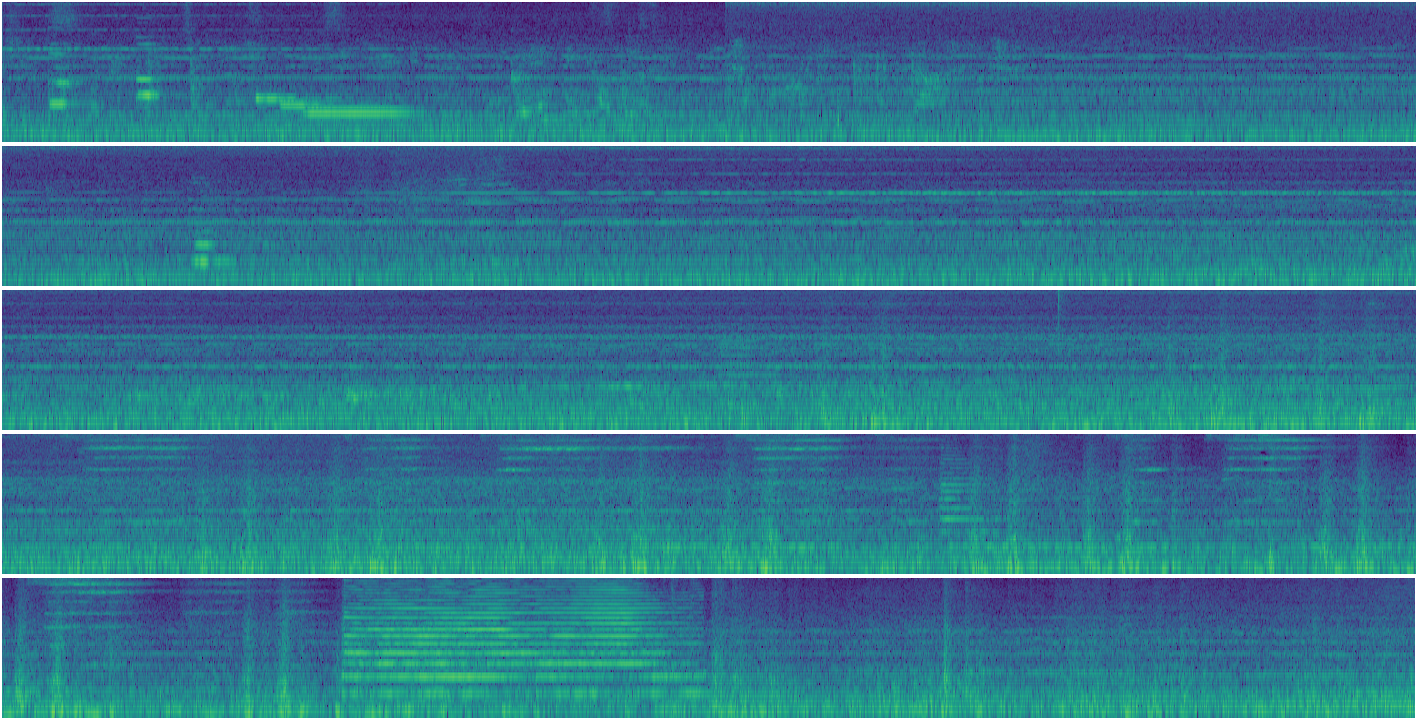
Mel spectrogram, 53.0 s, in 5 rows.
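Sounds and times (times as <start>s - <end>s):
train rumbling through station: 0.0s - 53.0s
train horn: 12.0s - 12.6s, 45.0s - 47.8s.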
